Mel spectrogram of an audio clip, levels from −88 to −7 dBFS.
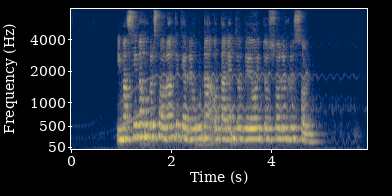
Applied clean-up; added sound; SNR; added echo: neural separator model SepFormer DNS4.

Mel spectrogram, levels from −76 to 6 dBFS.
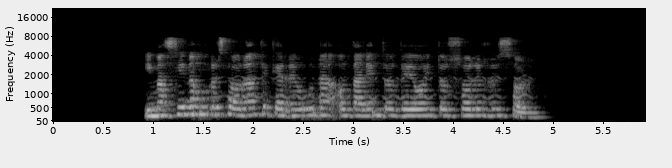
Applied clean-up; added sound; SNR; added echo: neural mask model DeepFilterNet 3.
